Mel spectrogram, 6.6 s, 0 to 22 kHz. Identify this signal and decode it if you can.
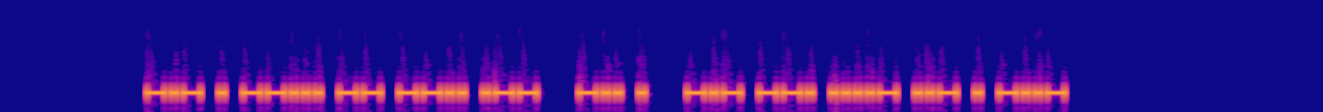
Morse code, heard as a keyed tone, about 40 wpm, 700 Hz. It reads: KE7MZW DE KG4UEX
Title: USA Callsign DE Callsign - 6 Characters - 40wpm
